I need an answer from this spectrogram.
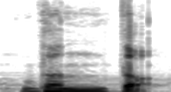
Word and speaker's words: danta: Yet another instance is the Vedic name for teeth, danta. There are 3 syllables used here, da, n, ta.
